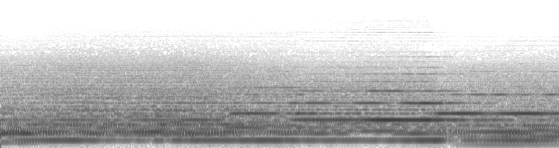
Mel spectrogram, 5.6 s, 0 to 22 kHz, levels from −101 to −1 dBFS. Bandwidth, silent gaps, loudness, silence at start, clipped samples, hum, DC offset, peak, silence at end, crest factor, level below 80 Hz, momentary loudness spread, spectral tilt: 6.6 kHz; none; -33 LUFS; 0 s; under 0.1%; none; under 0.1%; -18 dBFS; 0 s; 14 dB; -62 dBFS; 8 LU; -8.5 dB/octave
